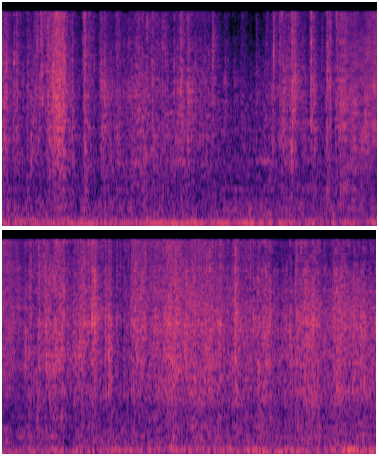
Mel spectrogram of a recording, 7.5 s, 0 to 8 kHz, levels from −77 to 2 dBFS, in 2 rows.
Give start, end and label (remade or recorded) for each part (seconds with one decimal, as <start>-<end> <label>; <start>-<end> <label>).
0.0-3.4 recorded; 3.4-4.0 remade; 4.0-7.5 recorded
